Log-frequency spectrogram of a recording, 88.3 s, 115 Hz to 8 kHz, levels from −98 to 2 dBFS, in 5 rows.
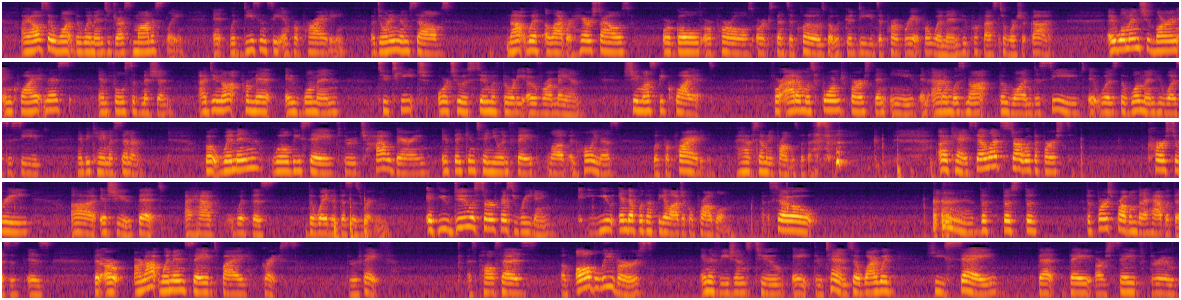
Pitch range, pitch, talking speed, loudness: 175-215 Hz, 190 Hz, 135 wpm, -21 LUFS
